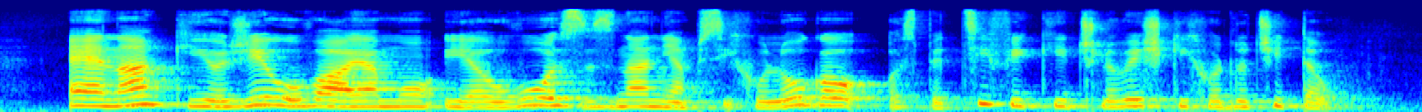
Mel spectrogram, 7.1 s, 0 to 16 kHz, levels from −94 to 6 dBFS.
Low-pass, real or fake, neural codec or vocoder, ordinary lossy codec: 10.8 kHz; real; none; none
